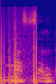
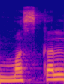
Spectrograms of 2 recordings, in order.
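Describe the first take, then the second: First: "मसल" with a silent C; lower, softer model "मसल", no K; correct pronunciation. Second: "मस्कल" with the C sounded as K; mispronounced "मस्कल", C not silent; wrong pronunciation. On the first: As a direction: drop the K sound from "मसल". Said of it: "सी इसमें silent है". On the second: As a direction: say a hard K after S in "मस्कल". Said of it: "मस्कल नहीं बोलूँगी". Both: Shown as a demonstration.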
